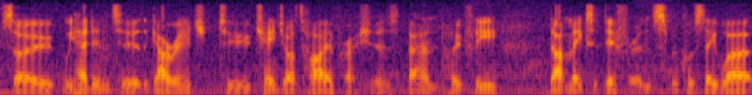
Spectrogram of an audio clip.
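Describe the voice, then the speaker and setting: A man at a moderate pace and fairly low pitch, amid noticeable background noise. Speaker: sim racing gamer. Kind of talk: gameplay commentary voice-over. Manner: casual, filler-heavy.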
